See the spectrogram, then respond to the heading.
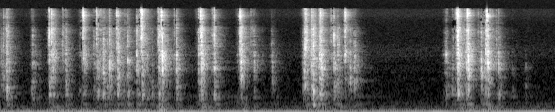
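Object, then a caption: Typewriter-style mechanical keyboard with round keycaps. Fingertips type on a retro typewriter-style mechanical keyboard with round backlit keycaps and a metal-look frame. Bright, sharp key clicks land in quick bursts, with a pause near the end before a last short flurry. A steady low hum sits underneath.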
